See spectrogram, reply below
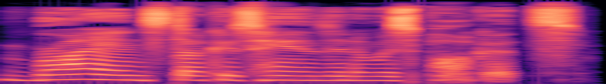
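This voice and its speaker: A woman playing a thoughtful teenage girl who narrates her own story in a measured, reflective audiobook style. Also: medium pitch, level tone, darkish tone, dry recording, studio quality, natural voice. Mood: reflective, reserved. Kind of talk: first-person audiobook narration.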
